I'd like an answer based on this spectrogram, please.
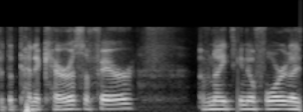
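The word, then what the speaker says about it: Perdicaris affair: to I'm not pronouncing it right but the Pedicaris affair of 1904. Did I say that right, sir? Pedicaris affair.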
